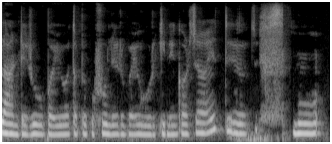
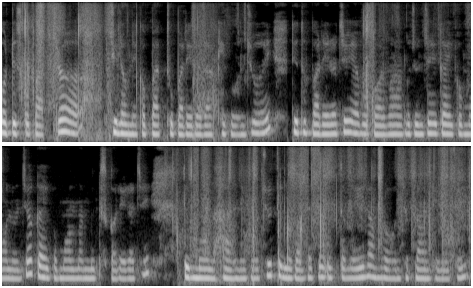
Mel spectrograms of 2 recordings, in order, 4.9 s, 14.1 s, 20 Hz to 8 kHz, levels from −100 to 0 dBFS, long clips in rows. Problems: background sounds at intervals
